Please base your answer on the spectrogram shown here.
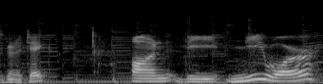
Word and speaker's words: Neewer: to take on the newer newer knee newer i think it's pronounced camera slider actually to uh be specific as it's advertised the knee war camera slider video track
